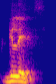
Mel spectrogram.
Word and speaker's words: Gles: So I'm from Colombia, so we pronounce Glees.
